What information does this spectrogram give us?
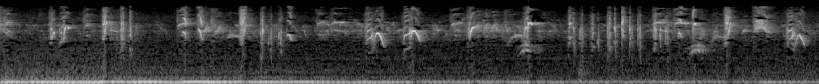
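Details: Konin, the Van Hasselt's sunbird, a nectar-feeding songbird, giving a nagen-style song meant as a model for contest birds; dense, high, scratchy twitters and slurred chirps over a low steady hum.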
